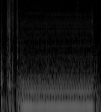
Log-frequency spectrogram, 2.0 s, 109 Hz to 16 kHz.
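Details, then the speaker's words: Skoda Roomster 1.4 petrol with P0171 lean code, heard from inside the car with the under-seat pump: steady low hum for about 1.5 s after key-on during priming, pump sounding rough and suspected failing; noisy fuel pump. "i know and you'll see what we're getting at the pump it's actually making noise i heard it first time i've been in as i said they're in underneath the seat and the pump doesn't sound good from here"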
